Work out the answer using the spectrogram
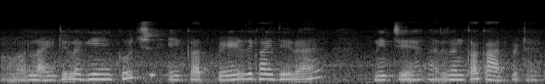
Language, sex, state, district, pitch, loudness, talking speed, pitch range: Hindi, female, Uttar Pradesh, Hamirpur, 235 Hz, -24 LUFS, 185 wpm, 220-240 Hz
